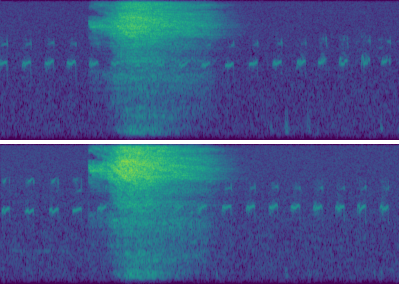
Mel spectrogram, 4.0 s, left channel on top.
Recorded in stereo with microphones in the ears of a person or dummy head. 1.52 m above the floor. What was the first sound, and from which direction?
Laughter, 25° right (ahead or behind).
